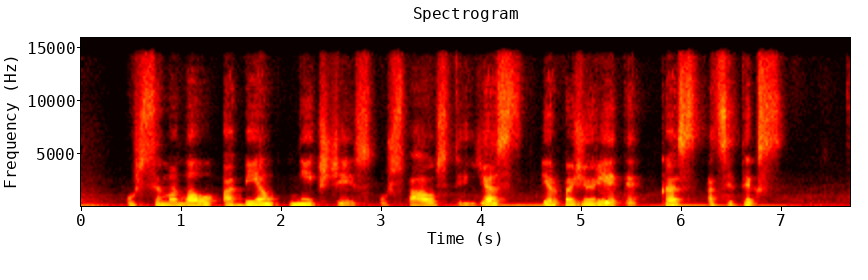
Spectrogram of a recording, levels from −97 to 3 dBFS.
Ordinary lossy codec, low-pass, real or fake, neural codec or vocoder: AAC, 96 kbps; 14.4 kHz; fake; codec, 32 kHz, 1.9 kbps, SNAC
